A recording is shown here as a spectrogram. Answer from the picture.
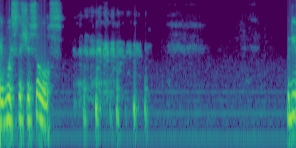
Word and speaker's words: Worcestershire: Worcestershire. And other random silly factoid. Any UK place name that has Cester or Chester in it, spelt that way, not pronounced that way, because it'd be pronounced Ster.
